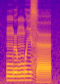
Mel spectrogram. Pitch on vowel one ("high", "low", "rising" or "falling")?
high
